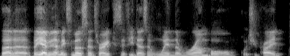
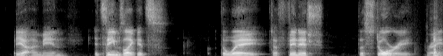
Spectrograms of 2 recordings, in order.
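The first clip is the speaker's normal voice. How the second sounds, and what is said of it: Slow, paced imitation of another person. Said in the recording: “I was trying to be my worst Cody impression there. Sorry, I tried to pace it out.”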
